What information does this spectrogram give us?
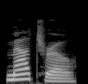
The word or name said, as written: matro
